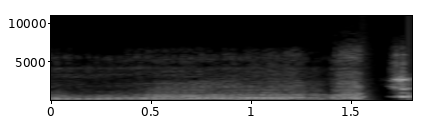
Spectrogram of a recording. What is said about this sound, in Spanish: No, es la, misma moto que viene de vuelta.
